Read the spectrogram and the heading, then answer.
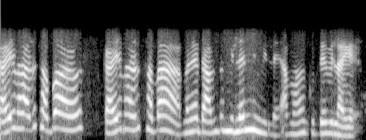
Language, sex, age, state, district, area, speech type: Assamese, female, 18-30, Assam, Morigaon, rural, conversation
